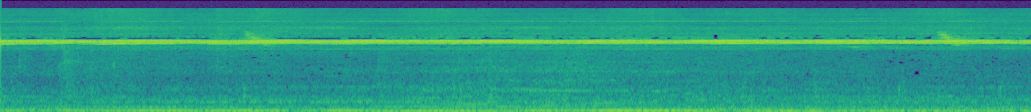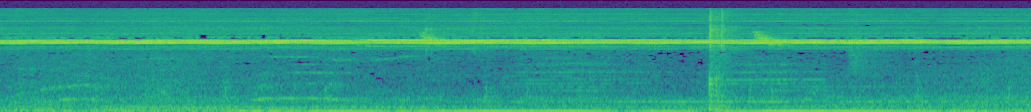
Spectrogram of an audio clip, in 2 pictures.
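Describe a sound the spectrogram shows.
A broom sweeps across a tiled floor with soft scratchy strokes.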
